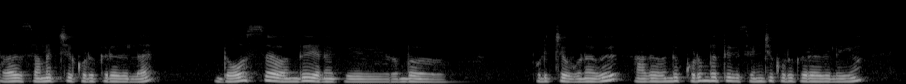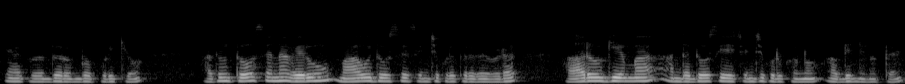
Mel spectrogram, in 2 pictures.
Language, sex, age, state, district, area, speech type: Tamil, male, 45-60, Tamil Nadu, Pudukkottai, rural, spontaneous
